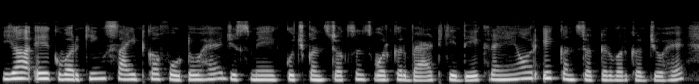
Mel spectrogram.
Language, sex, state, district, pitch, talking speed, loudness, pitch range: Hindi, female, Jharkhand, Garhwa, 220 Hz, 190 wpm, -15 LUFS, 205-240 Hz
